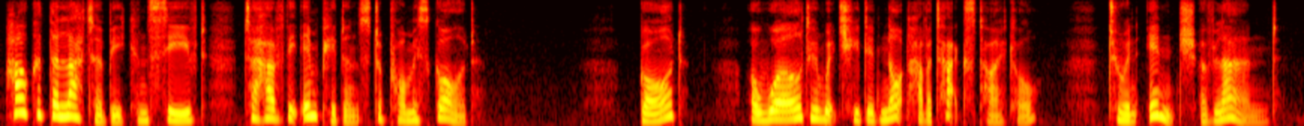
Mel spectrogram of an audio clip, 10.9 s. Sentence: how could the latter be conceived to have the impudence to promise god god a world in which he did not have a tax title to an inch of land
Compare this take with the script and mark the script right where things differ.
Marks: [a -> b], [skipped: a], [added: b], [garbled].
how could the latter be conceived to have the impudence to promise god god a world in which he did not have a tax title to an inch of land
